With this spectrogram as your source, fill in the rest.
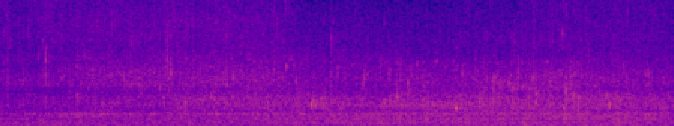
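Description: Chopped onions hitting hot ghee and sizzling steadily over high heat for a wedding-style chicken korma, a dense, even crackling hiss close up that holds without pause, heard alone.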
